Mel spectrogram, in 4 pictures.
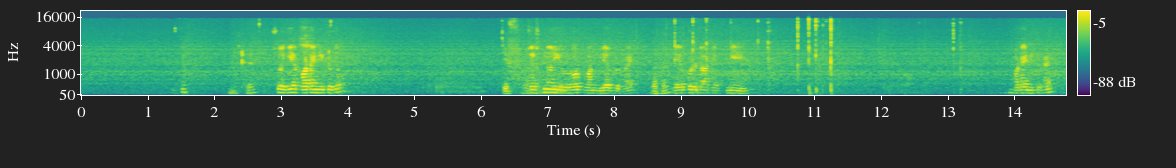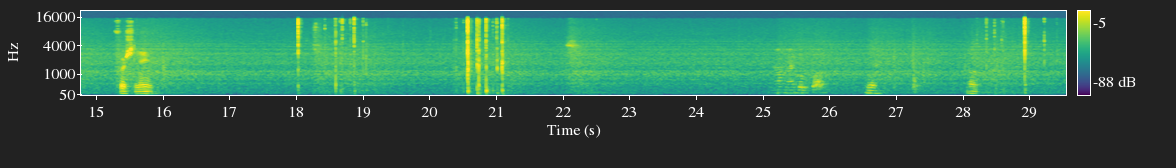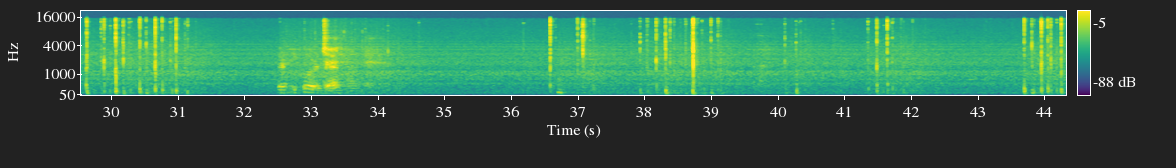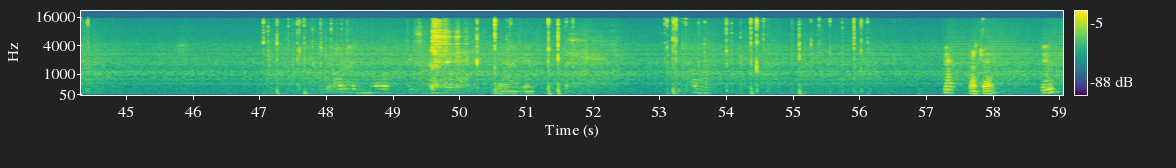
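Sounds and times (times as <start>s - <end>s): computer keyboard typing: 10.8s - 11.4s, 18.5s - 19.2s, 20.4s - 21.2s, 28.3s - 31.3s, 37.9s - 39.3s, 40.1s - 40.5s, 41.4s - 42.0s, 43.7s - 44.6s, 47.1s - 48.3s, 51.4s - 51.7s, 53.1s - 56.2s.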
